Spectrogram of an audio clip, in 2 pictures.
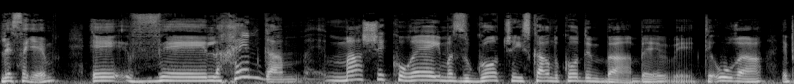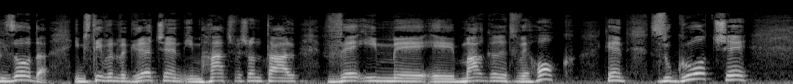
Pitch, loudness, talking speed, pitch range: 160 Hz, -20 LUFS, 90 wpm, 135-175 Hz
